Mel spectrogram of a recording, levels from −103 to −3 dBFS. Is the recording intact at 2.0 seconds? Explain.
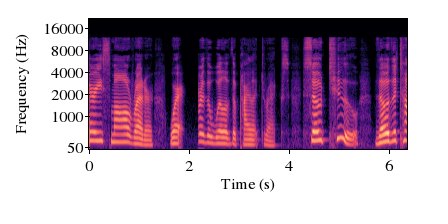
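No. From 1.81 to 2.20 s there is a gap, likely a long network dropout: packets stopped arriving, so the receiver stretched the last sound into a fading buzz, then left about 0.26 s of silence. The audio resumes without the 0.36 s that was lost.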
